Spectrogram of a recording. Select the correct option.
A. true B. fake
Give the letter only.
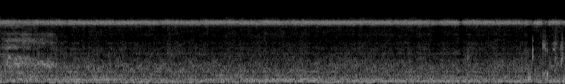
B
